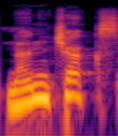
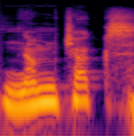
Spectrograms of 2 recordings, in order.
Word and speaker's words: nunchuck: you say it nun nunchucks numchucks I think it's I think it's an N it's a nunchuck like like like one who lives in a Convent nuns I think so the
